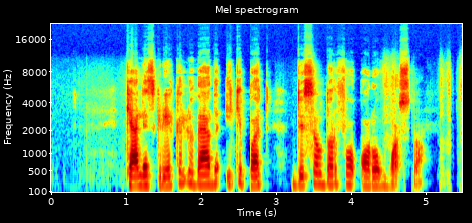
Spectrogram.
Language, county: Lithuanian, Kaunas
